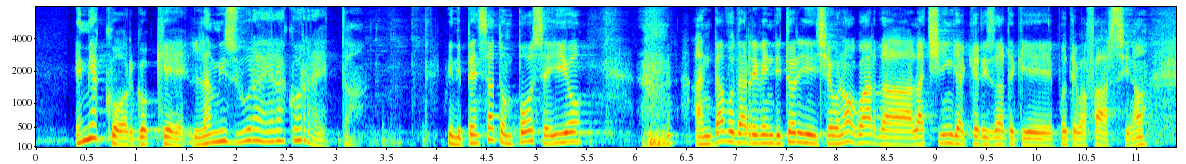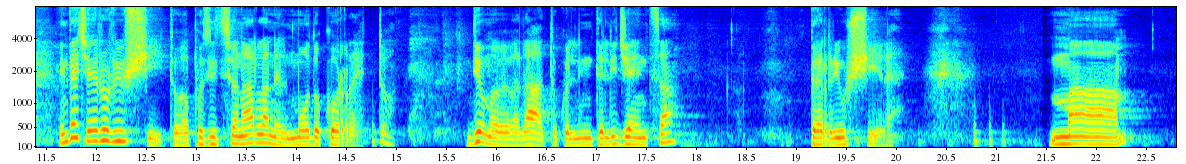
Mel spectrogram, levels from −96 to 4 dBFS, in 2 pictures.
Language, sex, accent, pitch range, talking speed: Italian, male, native, 130-170 Hz, 120 wpm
